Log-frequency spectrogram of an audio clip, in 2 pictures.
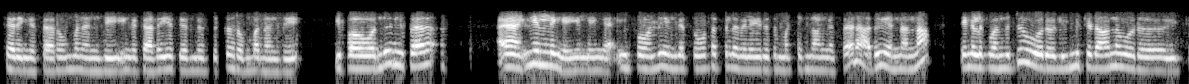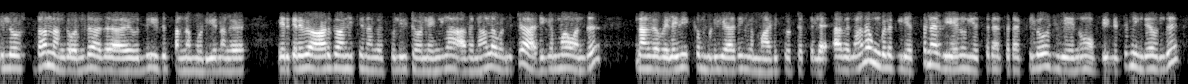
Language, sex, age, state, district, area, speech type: Tamil, female, 45-60, Tamil Nadu, Salem, rural, conversation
